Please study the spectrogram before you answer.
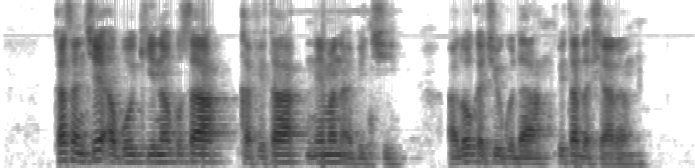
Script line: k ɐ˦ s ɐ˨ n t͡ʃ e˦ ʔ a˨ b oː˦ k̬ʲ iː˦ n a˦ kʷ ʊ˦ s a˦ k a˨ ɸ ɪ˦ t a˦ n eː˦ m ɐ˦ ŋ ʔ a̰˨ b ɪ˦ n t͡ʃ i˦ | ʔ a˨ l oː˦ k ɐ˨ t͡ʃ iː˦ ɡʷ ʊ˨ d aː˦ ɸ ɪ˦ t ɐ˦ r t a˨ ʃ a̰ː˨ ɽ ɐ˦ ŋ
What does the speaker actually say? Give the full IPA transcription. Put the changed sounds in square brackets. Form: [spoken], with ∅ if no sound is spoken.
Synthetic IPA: k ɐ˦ s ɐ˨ n t͡ʃ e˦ ʔ a˨ b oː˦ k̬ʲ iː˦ n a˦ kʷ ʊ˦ s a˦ k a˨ ɸ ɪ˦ t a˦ n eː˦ m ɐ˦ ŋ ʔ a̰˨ b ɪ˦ n t͡ʃ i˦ | ʔ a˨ l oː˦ k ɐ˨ t͡ʃ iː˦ ɡʷ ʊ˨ d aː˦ ɸ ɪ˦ t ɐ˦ r [d] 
